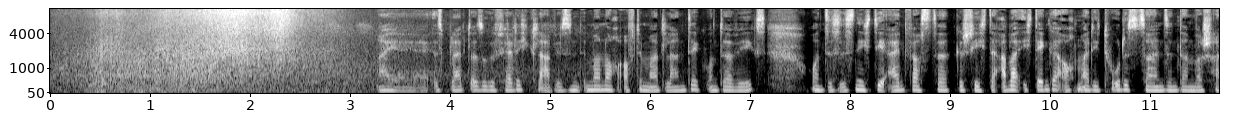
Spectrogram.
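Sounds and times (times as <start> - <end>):
stormy Atlantic Ocean waves sweeping over a ship's deck: 0.0 - 6.1
gusty wind: 0.0 - 6.2
speech: 3.8 - 11.6.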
